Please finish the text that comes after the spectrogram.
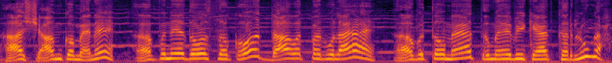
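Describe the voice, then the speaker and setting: A cruel tomcat villain from a children's cartoon, played by a man, taunting and menacing. The voice sits high for a male, with soft music underneath as he gloats. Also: expressive, normal speed. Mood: gloating menace.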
